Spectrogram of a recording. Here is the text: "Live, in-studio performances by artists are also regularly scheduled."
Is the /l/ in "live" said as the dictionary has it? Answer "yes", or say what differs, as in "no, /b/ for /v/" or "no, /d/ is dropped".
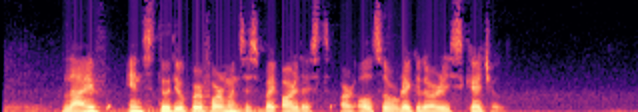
yes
